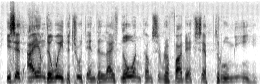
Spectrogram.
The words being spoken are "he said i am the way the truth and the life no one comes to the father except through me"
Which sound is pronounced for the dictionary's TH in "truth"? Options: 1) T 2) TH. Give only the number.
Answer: 1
